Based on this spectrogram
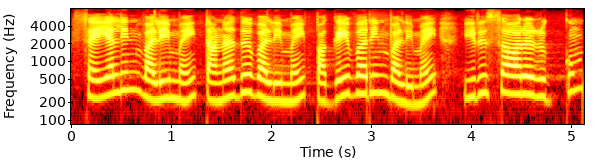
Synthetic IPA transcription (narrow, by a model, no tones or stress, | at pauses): sɛjɐlɪnʋɐɭɪmɐɪt̪ɐnɐðɯʋɐɭɪmɐɪpɐɣɐɪʋɐɾɪnʋɐɭɪmɐɪɪɾɯsaːɾɐɾɯkːɯm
